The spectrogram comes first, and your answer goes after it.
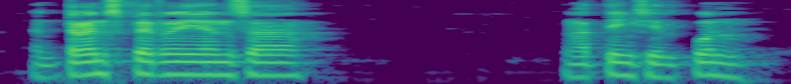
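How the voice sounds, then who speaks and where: At a very slow pace, a man with a fairly high pitch talks in a monotone, flat way over a quiet background. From Philippines. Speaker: YouTube vlogger. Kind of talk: tutorial. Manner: casual, conversational. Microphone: phone near.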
